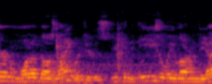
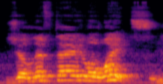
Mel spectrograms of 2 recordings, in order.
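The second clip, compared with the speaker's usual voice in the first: slow, loud mock French; English words dressed up as French; fake French accent; 4 semitones higher, 8 dB louder, much slower than usual. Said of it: "I would say an English word, but make it French".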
